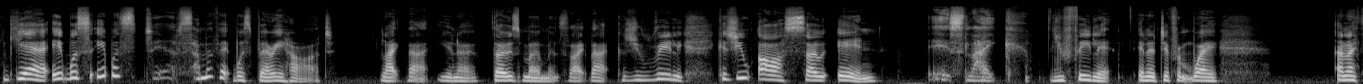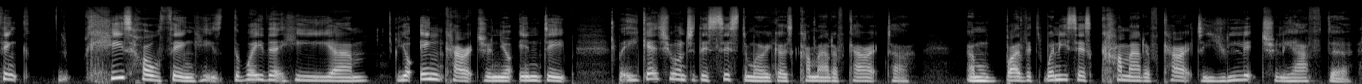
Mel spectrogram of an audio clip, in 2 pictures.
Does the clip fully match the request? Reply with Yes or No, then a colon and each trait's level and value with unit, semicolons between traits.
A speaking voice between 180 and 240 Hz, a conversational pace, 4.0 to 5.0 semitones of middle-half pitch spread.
Yes: medium, 185 Hz; average, 185 wpm; average, 4.5 semitones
